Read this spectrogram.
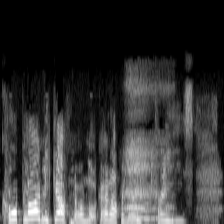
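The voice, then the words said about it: Put-on Cockney British accent. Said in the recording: “This is my British accent. ... I was a bit Eliza Doolittle there, wasn't I?”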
